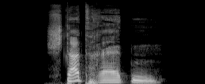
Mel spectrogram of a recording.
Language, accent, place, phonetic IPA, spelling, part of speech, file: German, Germany, Berlin, [ˈʃtatˌʁɛːtn̩], Stadträten, noun, De-Stadträten.ogg
- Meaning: dative plural of Stadtrat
